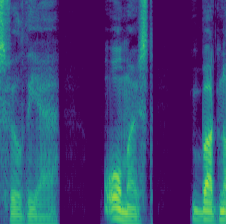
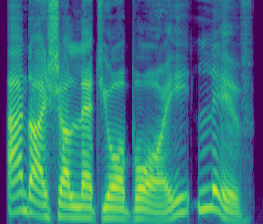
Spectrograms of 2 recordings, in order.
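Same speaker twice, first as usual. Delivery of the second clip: slow, higher, louder smooth menace; silky Inquisitor; 5 semitones higher, 7 dB louder, slower than usual. Acted. Torquemada bargaining for the boy, silky menace. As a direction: coax with velvet threat.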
